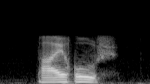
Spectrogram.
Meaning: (noun) 1. owl 2. foreteller of misfortune; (adjective) ominous, ill-boding, sinister
- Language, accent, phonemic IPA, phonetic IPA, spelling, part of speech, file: Armenian, Eastern Armenian, /bɑjˈʁuʃ/, [bɑjʁúʃ], բայղուշ, noun / adjective, Hy-բայղուշ.ogg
